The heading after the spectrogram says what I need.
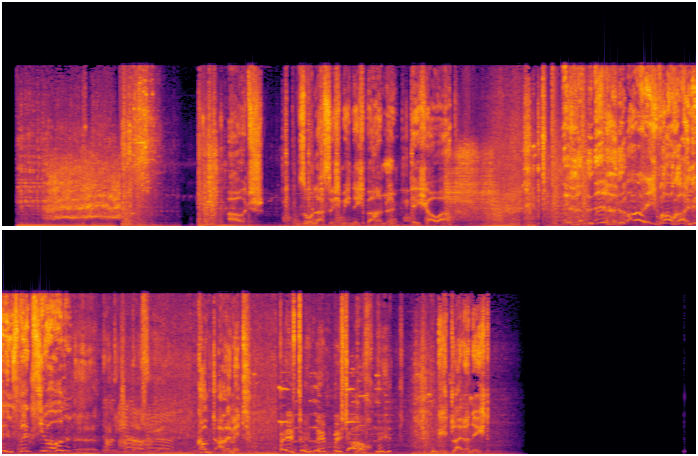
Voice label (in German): Trickstimmen Autos alle Stimmen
